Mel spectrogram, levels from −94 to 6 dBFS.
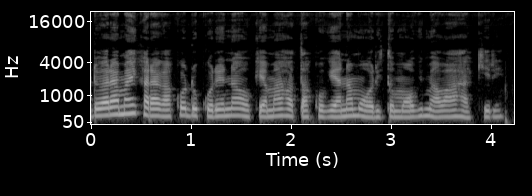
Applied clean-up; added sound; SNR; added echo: none; none; none; none.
